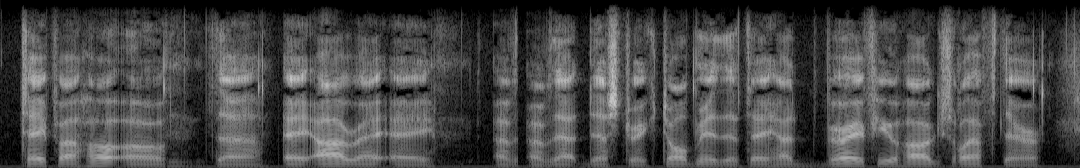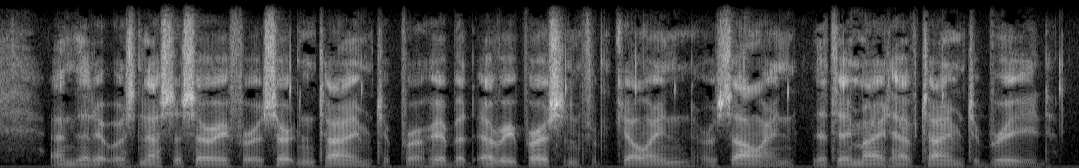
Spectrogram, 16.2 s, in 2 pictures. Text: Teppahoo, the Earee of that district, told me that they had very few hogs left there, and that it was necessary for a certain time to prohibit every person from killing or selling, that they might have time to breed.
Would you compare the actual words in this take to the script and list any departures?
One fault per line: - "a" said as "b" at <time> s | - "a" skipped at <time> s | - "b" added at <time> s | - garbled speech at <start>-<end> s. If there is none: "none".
- "of" added at 3.9 s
